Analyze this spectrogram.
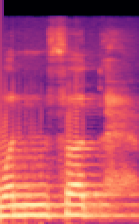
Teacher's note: যদি শুধু ওয়াল ফাত বলি তাহলে হা অক্ষরটা উচ্চারণ হবে না।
